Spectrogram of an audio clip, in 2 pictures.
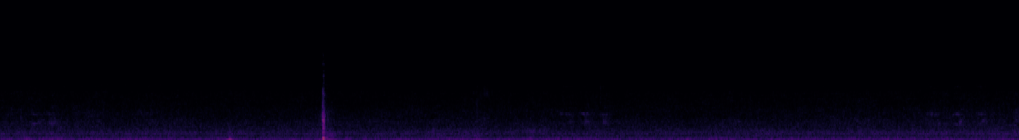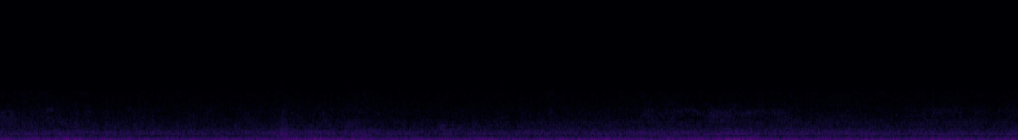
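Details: A steady, thick hum from a honey bee colony in a garden hive as its levels and frames are checked. A sharp click of handling cuts through at about two and a half seconds, and fainter taps follow.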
